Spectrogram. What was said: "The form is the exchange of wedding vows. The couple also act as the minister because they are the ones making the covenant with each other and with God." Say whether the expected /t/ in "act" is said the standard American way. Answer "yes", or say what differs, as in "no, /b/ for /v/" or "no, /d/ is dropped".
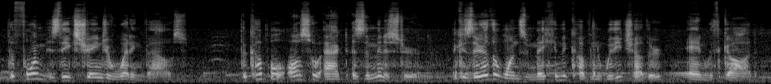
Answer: yes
